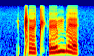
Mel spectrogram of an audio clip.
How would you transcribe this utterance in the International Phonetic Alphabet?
ǁ œ t͡ʃʼ ø m b ɛ

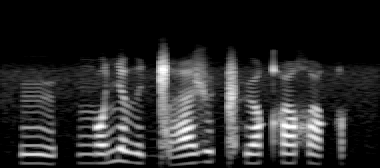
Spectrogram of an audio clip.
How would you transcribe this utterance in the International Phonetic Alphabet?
ʉ | ŋ ɔ ɲ ɛ ð i ɡ͡ǁ æ ʒ ʉ ǁʰ ʉ qʰ ɵ χ ɵ q

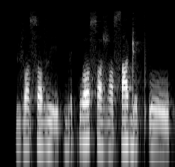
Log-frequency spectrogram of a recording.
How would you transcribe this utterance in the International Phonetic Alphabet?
v y sˤ y v i | b e k w u sˤ o ɮ o sˤ e ɖ ɯ pʼ u

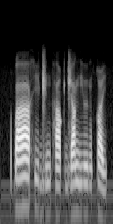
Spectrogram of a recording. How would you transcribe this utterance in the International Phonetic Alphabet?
ɓ aː x i d͡ʒ i ŋ h aː q d͡ʒ a ŋ j ʉː ŋ q i

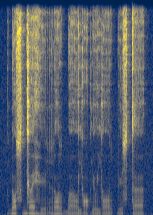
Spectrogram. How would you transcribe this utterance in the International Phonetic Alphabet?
ɗ o˦ s ɡʲ ɤ˦ e̯ ɦ y˨ r o˧ l ɓ ɤ˨ o̯ j ɔ˨ ʔ ɾʲ u˨ j o˨ l p y˨ s t ə˧

